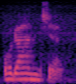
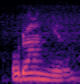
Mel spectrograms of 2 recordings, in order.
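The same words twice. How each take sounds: First: The middle consonant sounds like an English J. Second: The middle consonant sounds like an English Y.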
